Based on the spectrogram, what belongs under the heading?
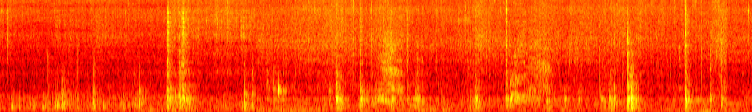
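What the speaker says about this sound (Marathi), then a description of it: "हे सगळं छान तेलावरती परतून झालं की मग शेवग्याच्या शेंगा घातल्या" Drumstick pods with ginger-garlic paste sauté in hot oil, a steady soft sizzle broken by repeated scraping and clacking stirring strokes, heard up close.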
